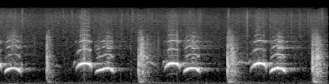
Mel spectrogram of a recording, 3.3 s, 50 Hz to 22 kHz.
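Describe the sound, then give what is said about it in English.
A cuckoo clock sitting on top of a radio, turned back to 4 o'clock, calls four times, each two-note cuckoo followed by a hollow wooden clunk from the mechanism, in a steady, fairly loud rhythm with no voices. “On top of radio, light behind head, is cuckoo clock. Long Pan, turn clock back to 4 o'clock.”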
